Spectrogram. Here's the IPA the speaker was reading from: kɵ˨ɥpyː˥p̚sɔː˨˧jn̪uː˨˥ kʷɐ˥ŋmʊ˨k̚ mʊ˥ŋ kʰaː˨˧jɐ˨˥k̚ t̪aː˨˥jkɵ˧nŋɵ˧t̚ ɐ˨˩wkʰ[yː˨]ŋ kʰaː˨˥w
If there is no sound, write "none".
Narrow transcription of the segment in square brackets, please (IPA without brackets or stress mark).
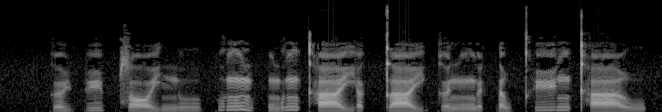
yː˥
